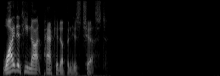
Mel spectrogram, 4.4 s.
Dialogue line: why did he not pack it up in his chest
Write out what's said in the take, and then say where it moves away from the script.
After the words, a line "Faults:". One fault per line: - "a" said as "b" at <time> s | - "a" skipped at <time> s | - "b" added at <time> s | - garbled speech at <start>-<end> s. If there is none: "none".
why did he not pack it up in his chest
Faults:
none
